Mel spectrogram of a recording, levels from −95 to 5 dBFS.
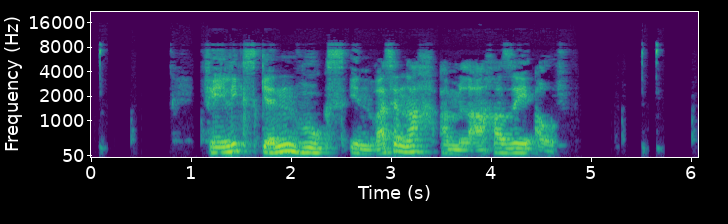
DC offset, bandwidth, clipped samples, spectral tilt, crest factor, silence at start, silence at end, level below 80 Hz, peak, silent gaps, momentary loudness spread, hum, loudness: under 0.1%; 9.6 kHz; under 0.1%; -5 dB/octave; 16 dB; 0.1 s; 0.4 s; -54 dBFS; -2 dBFS; 0.29-0.34 s, 0.68-0.76 s, 4.94-5.18 s, 5.37-5.49 s; 16 LU; none; -16 LUFS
